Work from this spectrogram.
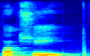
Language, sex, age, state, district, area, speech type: Hindi, male, 18-30, Rajasthan, Jaipur, urban, read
